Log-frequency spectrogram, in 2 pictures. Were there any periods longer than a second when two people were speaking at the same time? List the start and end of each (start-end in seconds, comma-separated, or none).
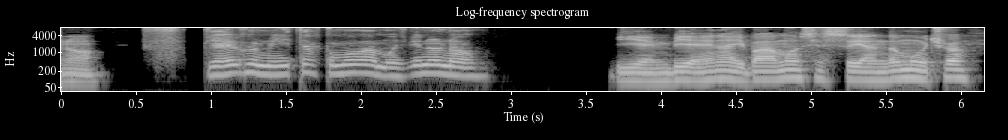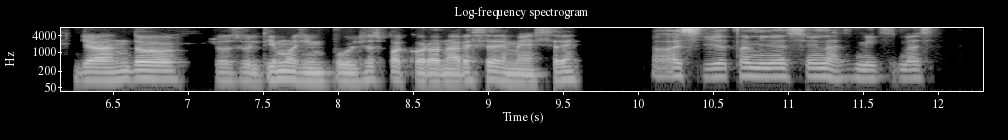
none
